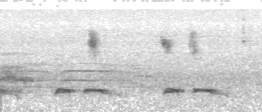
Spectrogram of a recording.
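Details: Faint spotted dove cooing, played to provoke decoy doves. Two pairs of low, slightly falling coo notes sound amid hiss, with short high chirps from other birds between them.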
